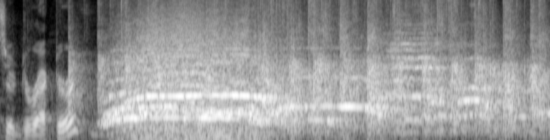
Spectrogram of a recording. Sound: audience applauding

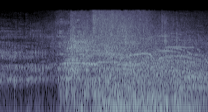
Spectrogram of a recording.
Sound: flames whoosh; crowd screams

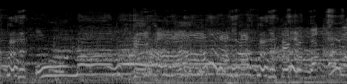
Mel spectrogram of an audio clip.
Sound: haha

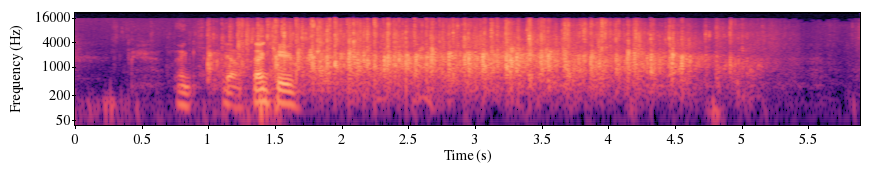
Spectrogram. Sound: audience applauding

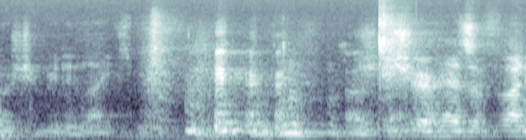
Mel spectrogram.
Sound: friends laugh

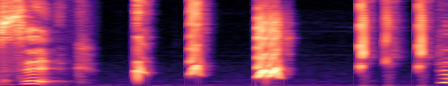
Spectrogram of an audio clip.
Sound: squeaks squeaks

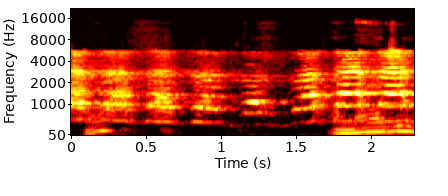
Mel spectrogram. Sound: baby speaks gibberish

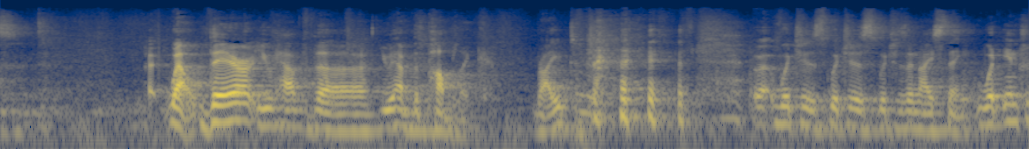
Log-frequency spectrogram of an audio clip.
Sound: laughs

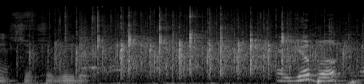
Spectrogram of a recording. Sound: applause

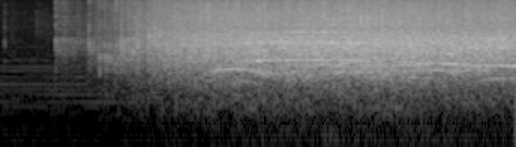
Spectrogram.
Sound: audience cheering

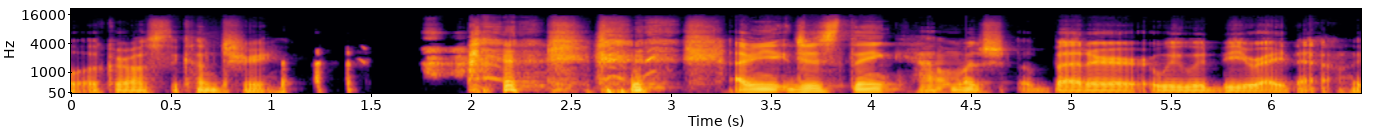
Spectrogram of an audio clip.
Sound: both laugh

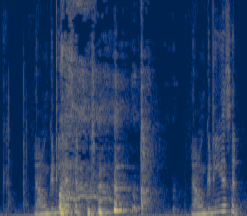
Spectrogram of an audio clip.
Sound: laughs

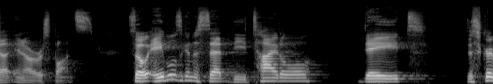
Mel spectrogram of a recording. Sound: none

